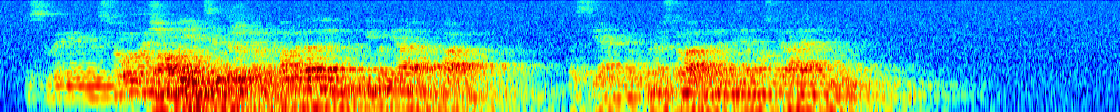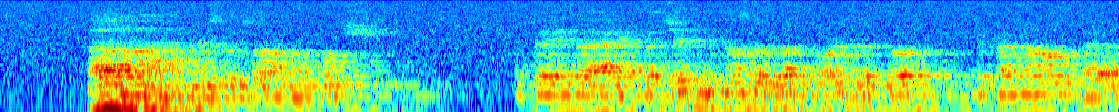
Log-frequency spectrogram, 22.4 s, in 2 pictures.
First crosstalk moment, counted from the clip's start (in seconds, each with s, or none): 1.5 s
